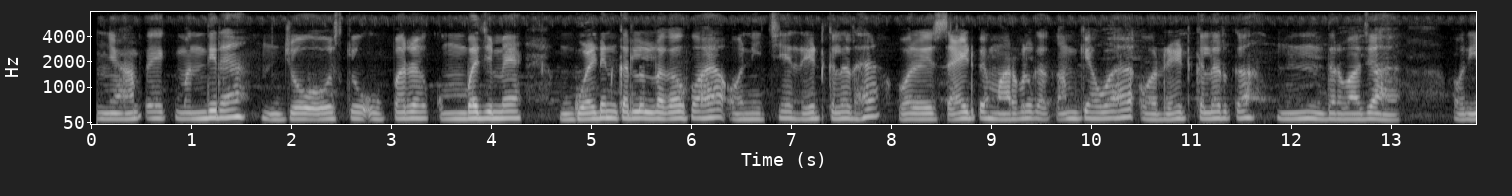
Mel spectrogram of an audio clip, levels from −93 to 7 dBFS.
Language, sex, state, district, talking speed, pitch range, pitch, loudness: Hindi, male, Uttar Pradesh, Deoria, 175 wpm, 150-170 Hz, 165 Hz, -28 LUFS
